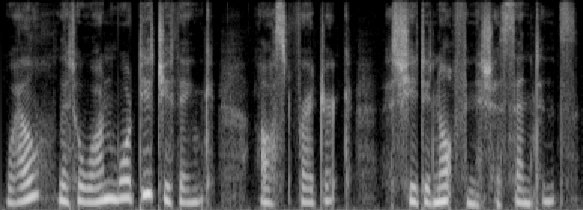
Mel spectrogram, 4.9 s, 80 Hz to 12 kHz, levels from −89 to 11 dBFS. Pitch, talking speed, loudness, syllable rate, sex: 230 Hz, 195 wpm, -16 LUFS, 5.9 syllables/s, female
